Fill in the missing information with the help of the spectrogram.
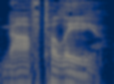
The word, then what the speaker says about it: Naphtali: So that's how we would pronounce it, Naphtali, with a F. According, the PH would be pronounced as an F, that is.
